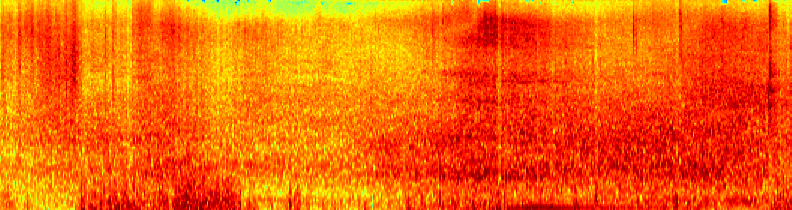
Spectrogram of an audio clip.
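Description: A car passing close by on the road, its tyre and engine noise swelling about a second in, with a steady low engine hum later on. Wind buffets the microphone throughout.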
